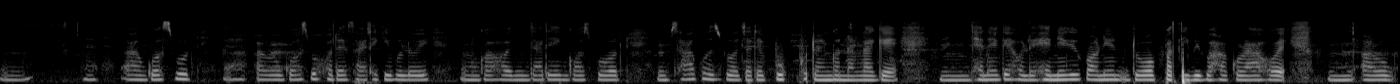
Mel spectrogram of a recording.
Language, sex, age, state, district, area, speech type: Assamese, female, 60+, Assam, Dibrugarh, rural, spontaneous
